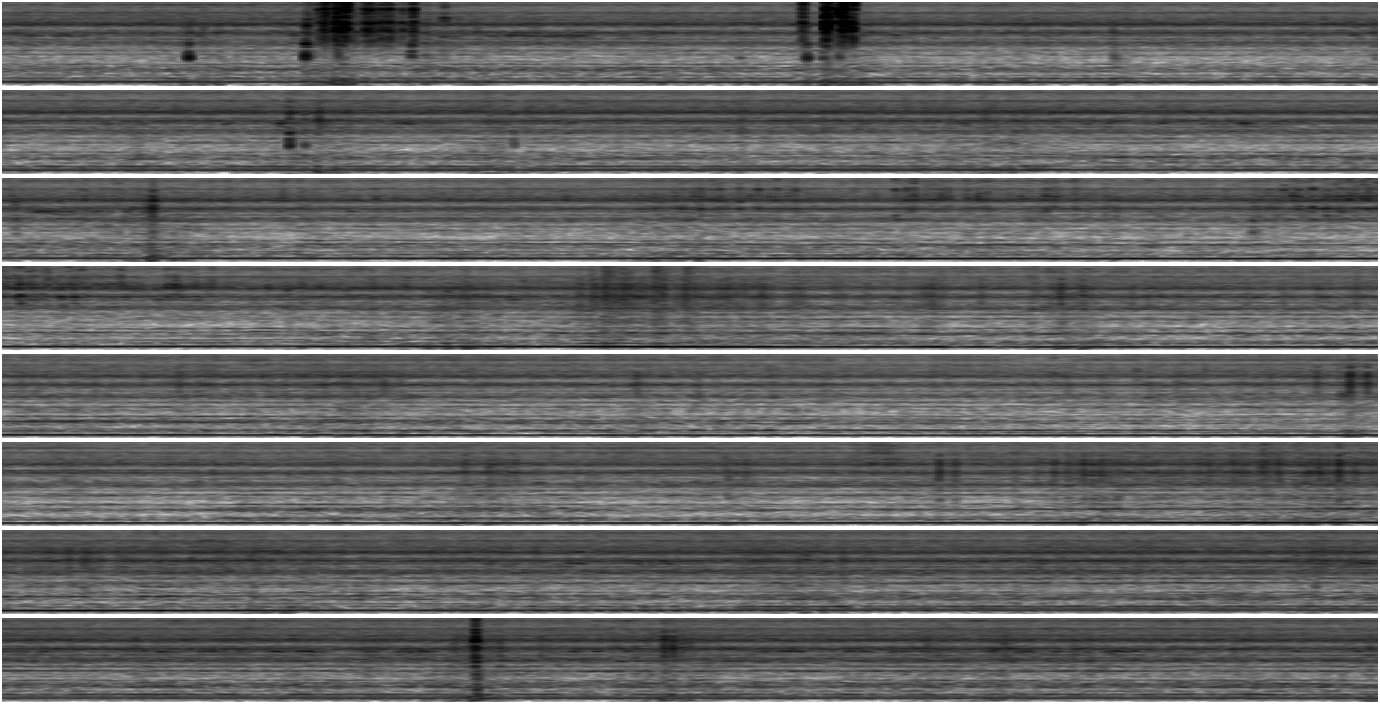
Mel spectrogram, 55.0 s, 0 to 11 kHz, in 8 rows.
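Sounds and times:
motorcycle engine running: 0:00.0 - 0:55.0.

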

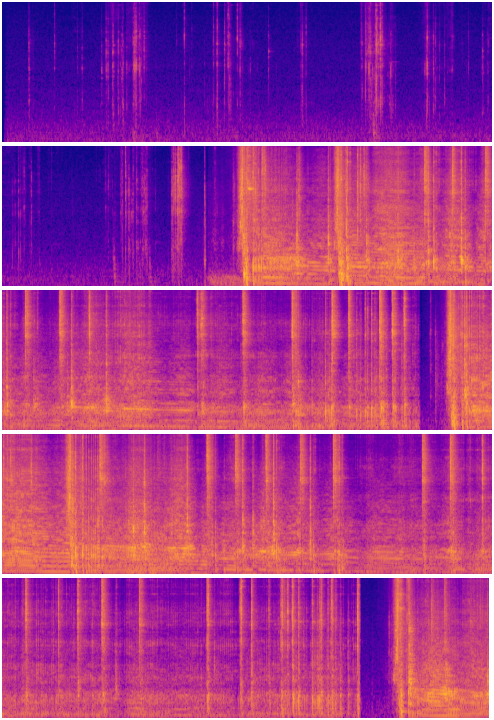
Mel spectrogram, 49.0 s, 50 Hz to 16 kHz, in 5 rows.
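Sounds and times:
spinning tops whirring: 0:14.0 - 0:46.4, 0:47.0 - 0:48.9
spinning tops clacking together: 0:14.2 - 0:46.4, 0:47.0 - 0:48.9.

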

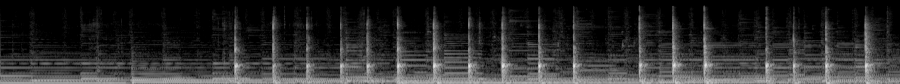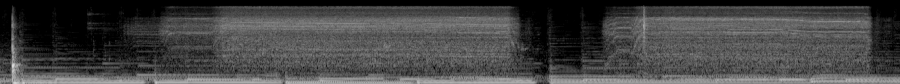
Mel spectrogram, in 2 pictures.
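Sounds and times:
background music: 0:00.0 - 0:18.0
power drill driving screws: 0:10.4 - 0:14.3, 0:15.0 - 0:17.8.

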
